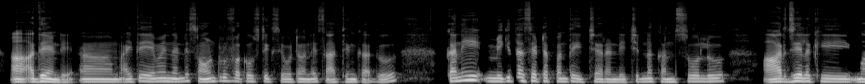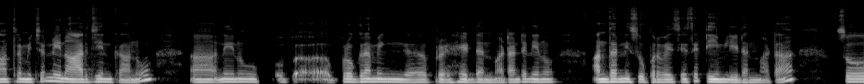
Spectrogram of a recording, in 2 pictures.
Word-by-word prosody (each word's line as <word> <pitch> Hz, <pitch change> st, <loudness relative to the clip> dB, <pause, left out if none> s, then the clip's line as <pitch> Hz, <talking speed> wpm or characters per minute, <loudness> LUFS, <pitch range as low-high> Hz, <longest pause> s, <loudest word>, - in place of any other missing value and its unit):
ఆ! -, -, +7 dB, 0.2 s
అదే 135 Hz, +2 st, +5 dB
అండి. 110 Hz, -1 st, +1 dB, 0.2 s
ఆ! -, -, +2 dB, 0.4 s
అయితే 125 Hz, +4 st, -1 dB
ఏమైందంటే 140 Hz, +1 st, +2 dB
సౌండ్ 130 Hz, +4 st, +2 dB
ప్రూఫ్ 160 Hz, -2 st, -3 dB
అకౌ‌‌‌స్టిక్స్ 135 Hz, -2 st, -5 dB
ఇవ్వటం 120 Hz, +1 st, -1 dB
అనేది 125 Hz, +2 st, -1 dB
సాధ్యం 115 Hz, +2 st, -1 dB
కాదు. 115 Hz, -2 st, -4 dB, 0.6 s
కానీ 170 Hz, +7 st, +4 dB, 0.3 s
మిగతా 160 Hz, +4 st, +1 dB
సెటప్ 150 Hz, -3 st, -1 dB
అంతా 135 Hz, +1 st, 0 dB
ఇచ్చారండి, 115 Hz, -2 st, -1 dB
చిన్న 130 Hz, +1 st, -1 dB
కన్సోల్ 135 Hz, +3 st, -1 dB, 0.6 s
ఆర్జే‌‌లకి 140 Hz, +1 st, +3 dB, 0.3 s
మాత్రం 120 Hz, +1 st, 0 dB
ఇచ్చారు. 140 Hz, +6 st, -5 dB
నేను 130 Hz, -3 st, +3 dB
ఆర్జే‌‌ని 120 Hz, +1 st, 0 dB
కాను. 105 Hz, -, -2 dB, 0.5 s
ఆహ్, 115 Hz, -1 st, 0 dB
నేను 125 Hz, 0 st, +2 dB, 0.4 s
ఓప 120 Hz, -, -12 dB, 0.5 s
ప్రోగ్రామింగ్ 125 Hz, 0 st, +3 dB, 0.4 s
ప్ర 115 Hz, -, -1 dB, 0.2 s
హెడ్ 115 Hz, -1 st, 0 dB
అనమాట. 105 Hz, 0 st, -3 dB
అంటే 120 Hz, +2 st, -1 dB
నేను 115 Hz, 0 st, +1 dB, 0.5 s
అందరిని 125 Hz, +1 st, +5 dB
సూపర్వైస్ 115 Hz, -1 st, -1 dB
చేసే 120 Hz, +7 st, -2 dB
టీమ్ 115 Hz, -1 st, +5 dB
లీడ్ 110 Hz, -1 st, 0 dB
అనమాట. 105 Hz, 0 st, -6 dB, 0.7 s
సో 130 Hz, -, -1 dB
125 Hz, 145 wpm, -20 LUFS, 115-135 Hz, 0.7 s, ఆ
